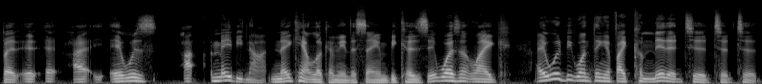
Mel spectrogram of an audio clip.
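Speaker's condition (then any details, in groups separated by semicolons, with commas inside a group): Stutter; significant speech impediment; speaks for a living as stand-up comic; repeated sounds, repeated words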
